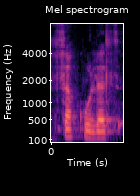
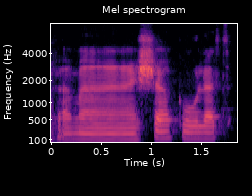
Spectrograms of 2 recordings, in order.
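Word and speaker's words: ثقلت: Jangan tertukar, jangan keliru membaca ini seperti famasya ya, famasyakulat atau famasakulat. Jangan tertukar seperti kalau di dalam ejaan Latin itu sy, sya, atau s biasa tipis. Itu keliru. Yang betul adalah kalau penulisan Latinnya itu t dan s ya, fa.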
